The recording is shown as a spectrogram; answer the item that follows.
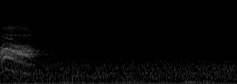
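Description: A bird's single short call right at the start, falling slightly in pitch, over faint steady background noise.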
